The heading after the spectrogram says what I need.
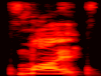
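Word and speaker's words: my: माय। इसे माई नहीं कहना, माय, ऐसे नहीं कहना इसको, माई, माई नहीं, माय।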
